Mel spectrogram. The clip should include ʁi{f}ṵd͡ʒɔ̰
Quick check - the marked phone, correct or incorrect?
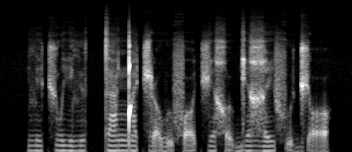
correct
